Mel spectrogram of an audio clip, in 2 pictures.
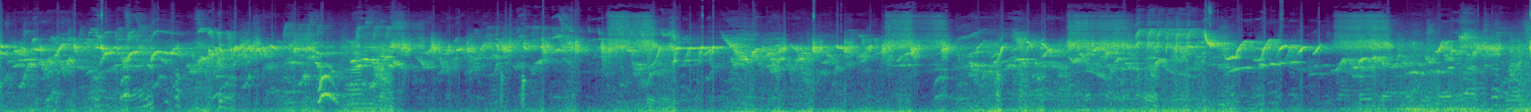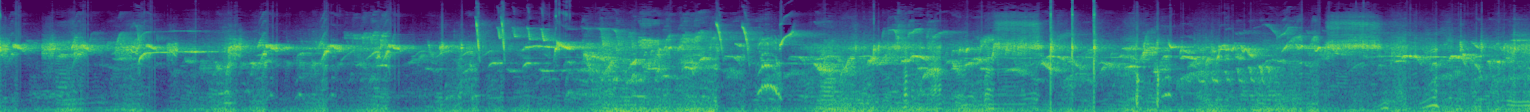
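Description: White-rumped shamas (murai batu) singing without a break: a dense stream of rapid whistles and chirps from caged contest birds, several voices overlapping.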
